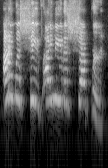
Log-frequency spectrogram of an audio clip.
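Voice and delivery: high whiny sheep voice; mock sheep. Vlogger mocking her viewers as sheep, high whiny voice. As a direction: bleat it like a helpless follower.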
